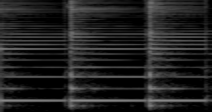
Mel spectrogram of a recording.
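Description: An F note on the first fret of the high E string of a guitar in a beginner lesson, picked cleanly about three times in a row, each note ringing bright and steady, close and alone with no talking.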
